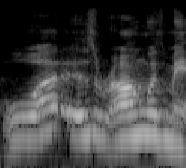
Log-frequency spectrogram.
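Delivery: imitating her own cry of despair. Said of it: "And I was like".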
